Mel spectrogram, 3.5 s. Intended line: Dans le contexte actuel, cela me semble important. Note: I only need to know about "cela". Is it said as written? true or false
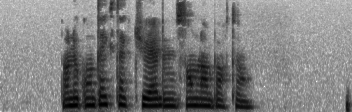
false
